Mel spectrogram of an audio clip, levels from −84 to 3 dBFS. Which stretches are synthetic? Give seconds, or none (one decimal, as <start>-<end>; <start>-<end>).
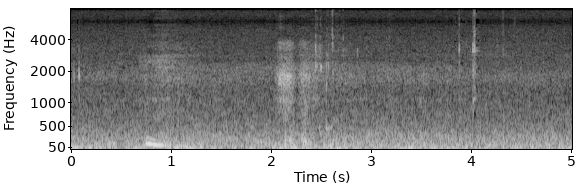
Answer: none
